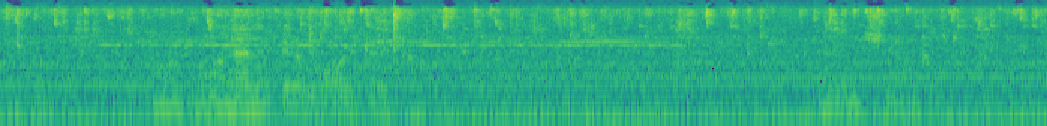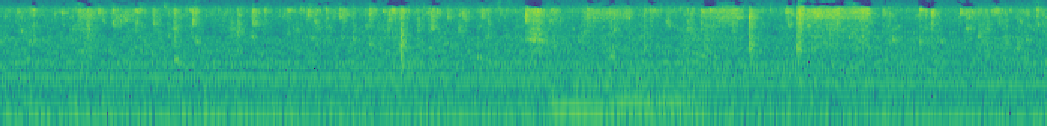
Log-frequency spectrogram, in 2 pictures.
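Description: A plastic lid clicks open and shut.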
